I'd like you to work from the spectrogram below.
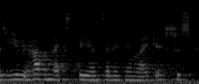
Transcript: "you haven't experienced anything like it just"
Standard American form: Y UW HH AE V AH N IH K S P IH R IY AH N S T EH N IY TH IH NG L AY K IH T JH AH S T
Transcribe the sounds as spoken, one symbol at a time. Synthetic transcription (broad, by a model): Y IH HH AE V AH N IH K S P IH R IY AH N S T EH N IY TH IH NG L AY K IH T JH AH S T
